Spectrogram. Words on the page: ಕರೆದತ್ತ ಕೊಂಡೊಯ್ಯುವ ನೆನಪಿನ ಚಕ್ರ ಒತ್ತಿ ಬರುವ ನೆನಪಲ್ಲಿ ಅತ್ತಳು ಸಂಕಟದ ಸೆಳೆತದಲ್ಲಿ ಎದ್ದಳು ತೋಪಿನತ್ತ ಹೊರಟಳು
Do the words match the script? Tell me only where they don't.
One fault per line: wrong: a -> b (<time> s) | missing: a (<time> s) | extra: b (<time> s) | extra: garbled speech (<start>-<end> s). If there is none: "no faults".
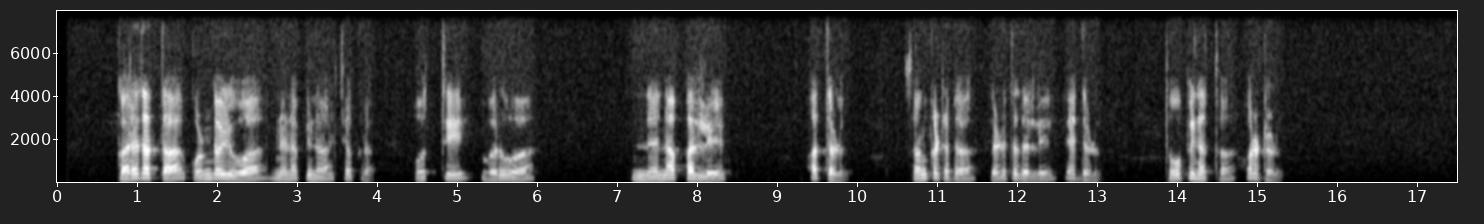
no faults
